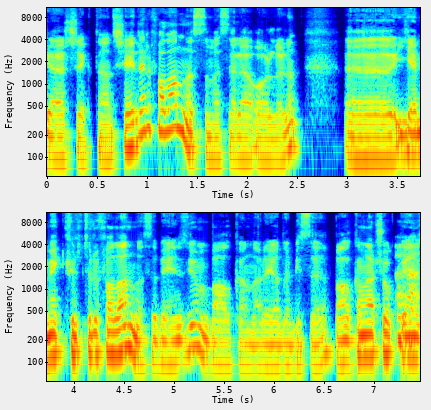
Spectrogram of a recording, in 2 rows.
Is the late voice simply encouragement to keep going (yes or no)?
no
